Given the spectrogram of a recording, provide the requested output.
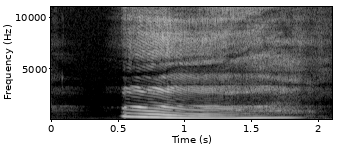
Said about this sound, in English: Now it was dark. Mama heard a yawn.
